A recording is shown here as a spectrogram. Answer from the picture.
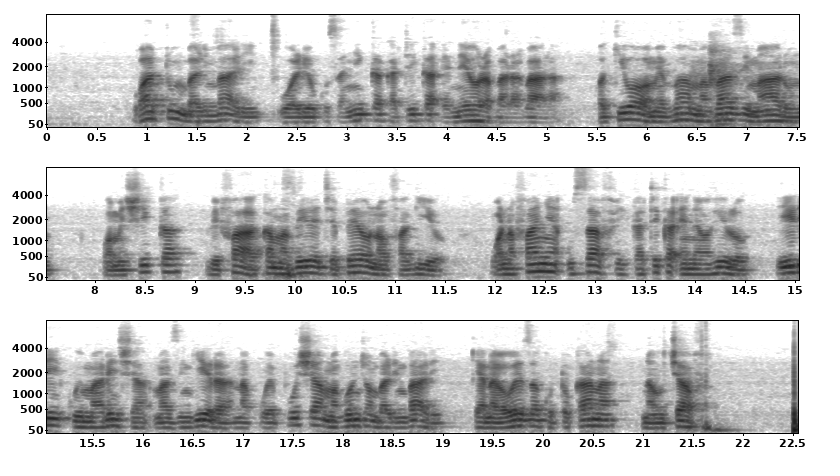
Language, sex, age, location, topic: Swahili, male, 18-24, Dar es Salaam, government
